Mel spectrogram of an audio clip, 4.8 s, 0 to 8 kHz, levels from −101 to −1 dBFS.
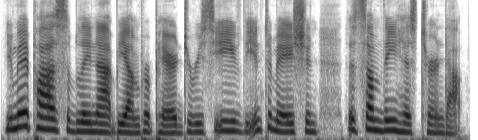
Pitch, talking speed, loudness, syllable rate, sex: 195 Hz, 190 wpm, -17 LUFS, 6.5 syllables/s, female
